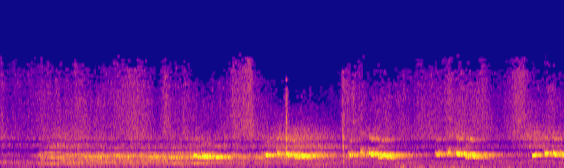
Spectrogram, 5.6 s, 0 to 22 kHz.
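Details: Emperor penguin chick, 40 days old and 2.79 kg, at Adventure World during hand-feeding, giving high, wavering whistled calls in drawn-out phrases; King penguin chicks call in the background over a steady hum.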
